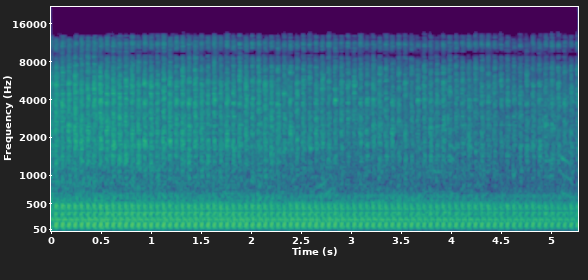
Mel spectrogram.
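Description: A boat engine chugs rapidly and steadily close by.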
